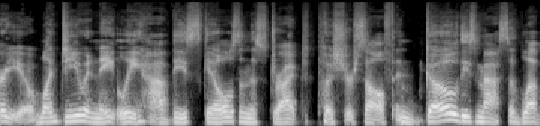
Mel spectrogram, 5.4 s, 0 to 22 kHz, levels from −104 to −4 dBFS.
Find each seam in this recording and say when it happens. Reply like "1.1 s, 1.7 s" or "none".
none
